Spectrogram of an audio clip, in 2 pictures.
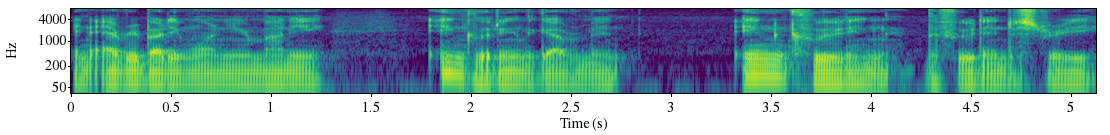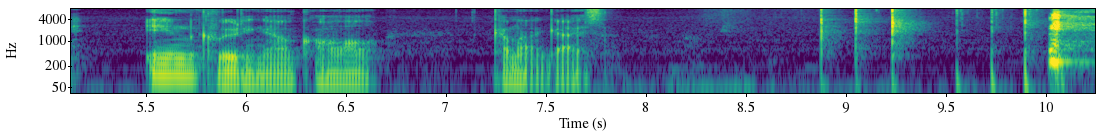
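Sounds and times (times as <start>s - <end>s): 
speech: 0.2s - 7.9s
person slapping own face: 8.8s - 10.2s.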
